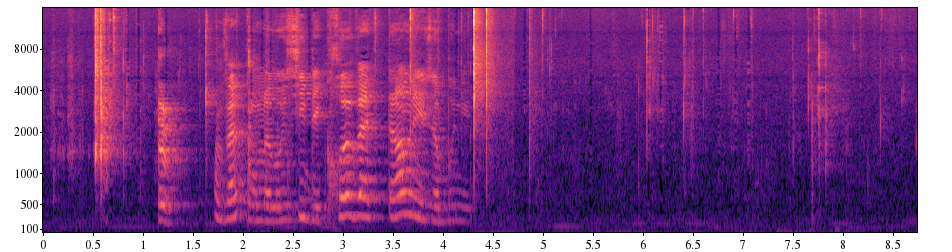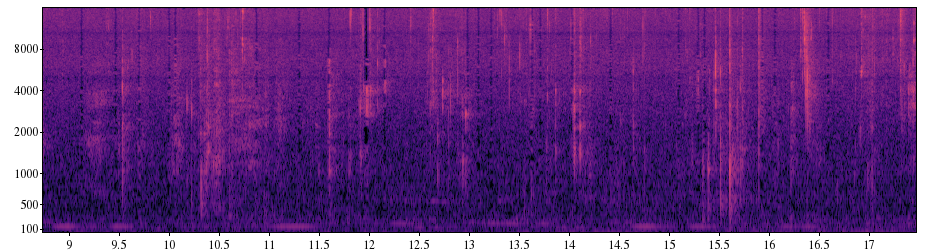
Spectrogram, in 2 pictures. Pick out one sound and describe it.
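Crab shells crack and snap in hands.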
